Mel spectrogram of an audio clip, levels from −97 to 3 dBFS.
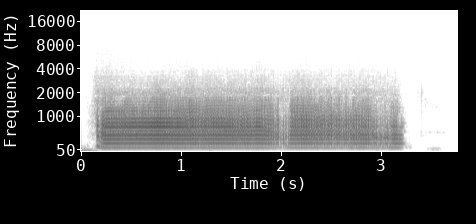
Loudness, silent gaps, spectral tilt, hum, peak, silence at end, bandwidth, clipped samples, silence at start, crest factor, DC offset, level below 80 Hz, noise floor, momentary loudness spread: -37 LUFS; none; -9 dB/octave; none; -18 dBFS; 0.55 s; 5.2 kHz; under 0.1%; 0.15 s; 18 dB; under 0.1%; -80 dBFS; -61 dBFS; 9 LU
